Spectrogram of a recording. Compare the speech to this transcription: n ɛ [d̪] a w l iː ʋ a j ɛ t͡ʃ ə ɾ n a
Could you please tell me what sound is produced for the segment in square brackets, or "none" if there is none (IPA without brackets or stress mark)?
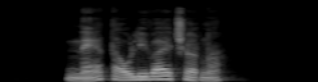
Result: t̪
